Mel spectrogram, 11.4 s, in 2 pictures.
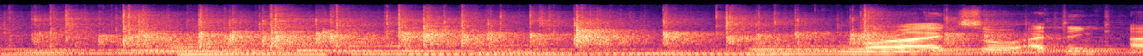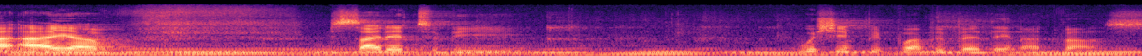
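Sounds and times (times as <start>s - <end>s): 
audience clapping: 0.0s - 5.3s
speech: 4.8s - 6.5s, 7.4s - 8.2s, 9.8s - 11.4s.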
